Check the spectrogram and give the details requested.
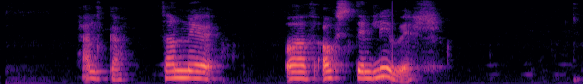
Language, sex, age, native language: Icelandic, female, 7, Icelandic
